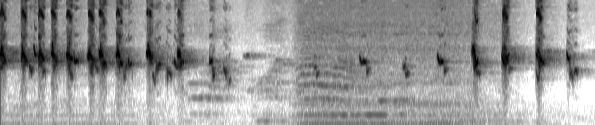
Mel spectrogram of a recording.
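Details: Yellow-vented bulbul ropel song for making kept birds respond: a rapid burst of clicking chirps, a quiet gap with faint hum, then a few more slurred notes and clicks.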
